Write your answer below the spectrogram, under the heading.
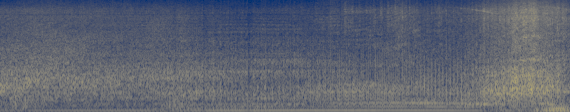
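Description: Scania truck engine running steadily as the rig rounds a bend, then a louder rush of noise near the end as it passes close by.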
